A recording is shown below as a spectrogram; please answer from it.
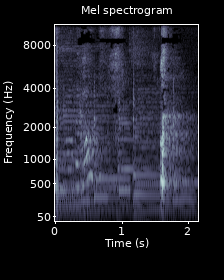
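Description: A black Labrador barks once, loudly, about one and a half seconds in, over background guitar music.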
